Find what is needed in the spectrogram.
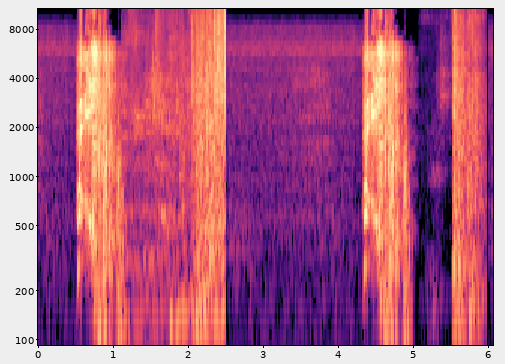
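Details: Hedgehog sneezing: two loud, abrupt explosive bursts a few seconds apart, each with a sharp onset, against a quiet room.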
